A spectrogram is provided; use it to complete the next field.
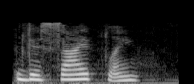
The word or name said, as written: discipling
